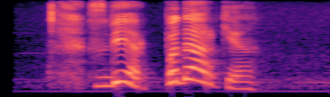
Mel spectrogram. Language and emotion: Russian, positive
